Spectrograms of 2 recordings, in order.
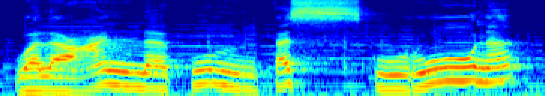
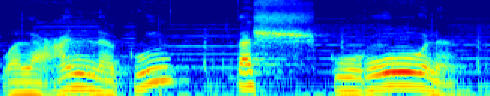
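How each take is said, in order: First: The second word has an s sound after ta. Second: The second word has an sh sound after ta. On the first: May you be drunk. The speaker calls it wrong. "kalau berganti shinnya menjadi sin" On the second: May you be grateful. The speaker calls it right. "tash itu harus betul penyebutannya"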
